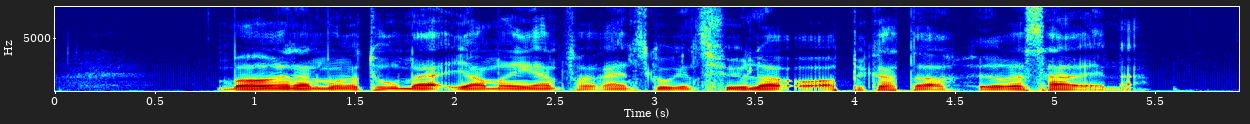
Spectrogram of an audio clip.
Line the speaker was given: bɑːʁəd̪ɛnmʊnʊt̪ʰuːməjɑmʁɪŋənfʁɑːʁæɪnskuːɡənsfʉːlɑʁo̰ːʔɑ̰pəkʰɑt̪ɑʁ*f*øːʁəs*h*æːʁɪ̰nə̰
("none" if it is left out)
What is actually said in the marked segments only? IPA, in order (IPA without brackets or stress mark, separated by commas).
h, h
